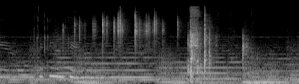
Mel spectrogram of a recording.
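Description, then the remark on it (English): Dice are rolled for a scatter in a tabletop game, clattering and tumbling across a hard surface in a quick series of sharp clicks, with one louder knock near the end, while voices murmur underneath. “Roll the Doom.”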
